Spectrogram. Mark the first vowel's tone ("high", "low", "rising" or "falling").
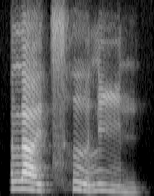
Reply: falling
